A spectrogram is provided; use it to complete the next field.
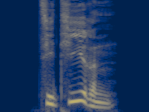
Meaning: to cite, to quote
- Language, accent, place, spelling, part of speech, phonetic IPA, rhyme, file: German, Germany, Berlin, zitieren, verb, [ˌt͡siˈtiːʁən], -iːʁən, De-zitieren.ogg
